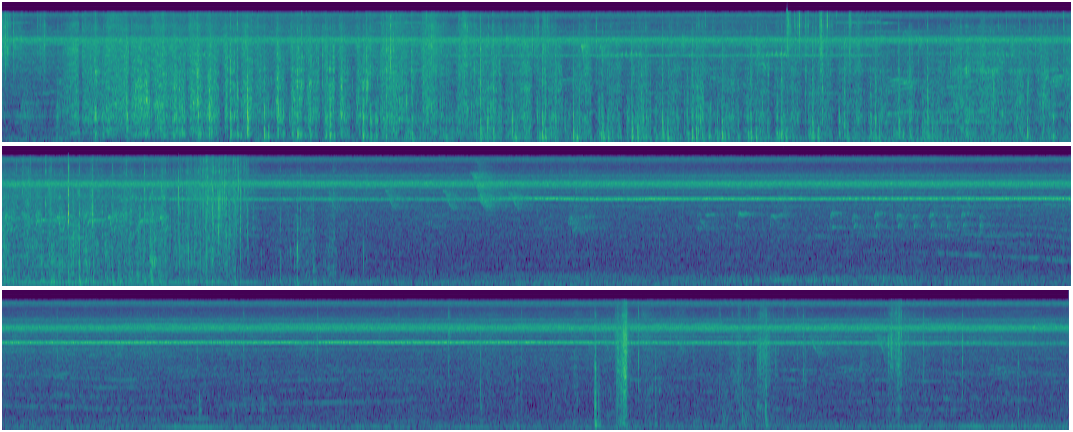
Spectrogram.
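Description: A bamboo stick stirring soapy, foaming liquid in a plastic bucket: fast, irregular knocking against the bucket and sloshing for about thirteen seconds, then stopping suddenly. A steady high whine stays in the background, and two sharp clicks come near the end.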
